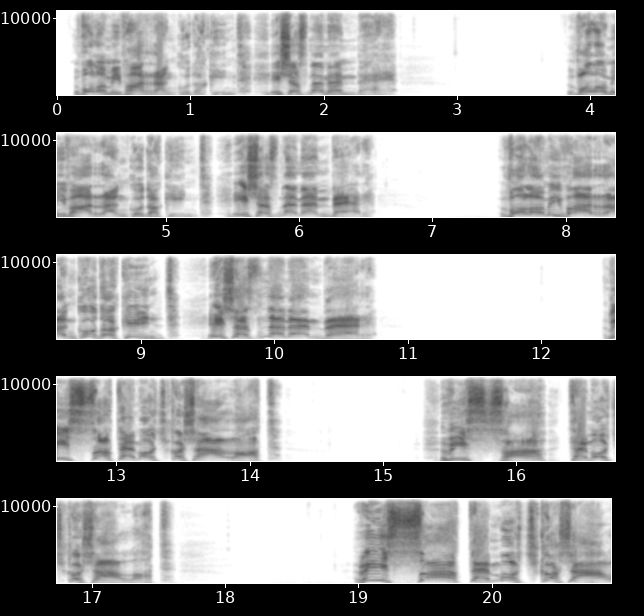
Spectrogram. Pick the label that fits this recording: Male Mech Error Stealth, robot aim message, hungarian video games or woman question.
hungarian video games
